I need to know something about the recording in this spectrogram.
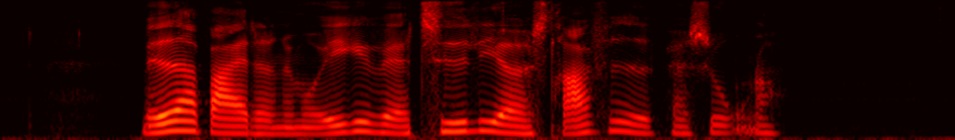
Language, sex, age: Danish, female, 61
